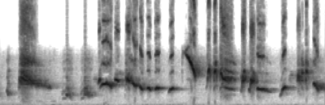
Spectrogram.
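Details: White-rumped shama song used as a master for songbird training: loud rich whistles, slurred descending phrases and rapid clicking notes in a busy mixed stream.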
